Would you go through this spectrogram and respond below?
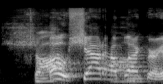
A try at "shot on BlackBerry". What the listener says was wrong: Okay, yeah, not shout on, shot on.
